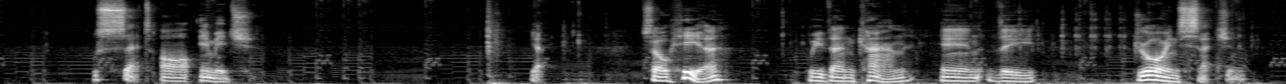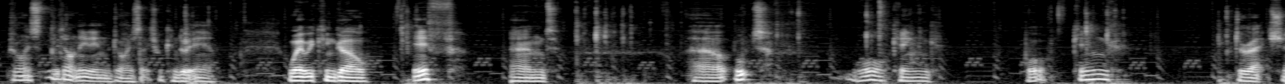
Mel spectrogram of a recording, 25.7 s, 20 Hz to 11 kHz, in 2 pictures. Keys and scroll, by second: 3.5 Return, 4.2 Down, 4.4 Down, 5.1 Down, 6.7 Down, 7.1 Down, 7.4 Down, 7.5 Down, 7.7 Down, 8.0 Down, 8.5 Up, 8.9 Down, 9.3 Up, 9.5 Up, 9.7 Up, 10.2 Up, 10.3 Up, 11.0 Up, 13.3 Tab, 15.2-18.2 typing, 18.7 Left, 19.1 Left, 19.3 Left, 20.1 space, 20.6 End, 22.1-23.1 typing, 23.6 Tab, 25.0 space, 25.2 =, 25.3 space.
